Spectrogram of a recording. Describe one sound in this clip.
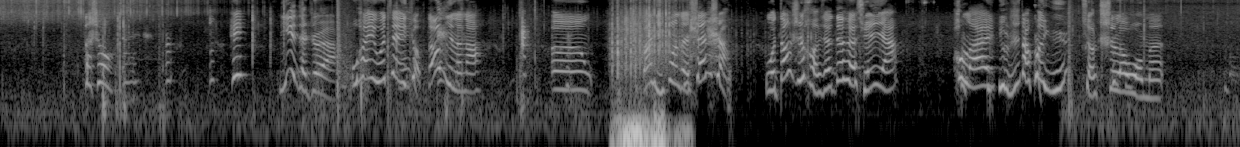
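A young boy speaks with feeling, close by.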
